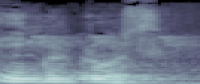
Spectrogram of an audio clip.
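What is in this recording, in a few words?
"ingulbrus" type of spider, Zapotec; animals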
